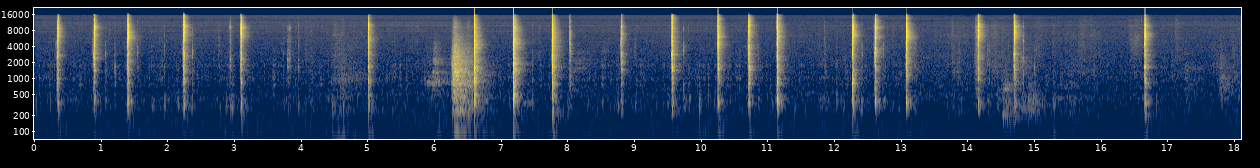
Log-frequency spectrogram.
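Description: Toggle switches on a boat switch panel being flipped one after another, with the 12 V relay module clicking as its channels switch the valves: about twenty sharp, irregularly spaced clicks. A brief rustle of handling about six seconds in.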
